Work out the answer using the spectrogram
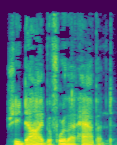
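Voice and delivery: plain

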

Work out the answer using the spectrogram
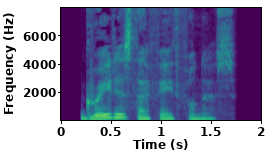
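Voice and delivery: usual speaking voice

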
